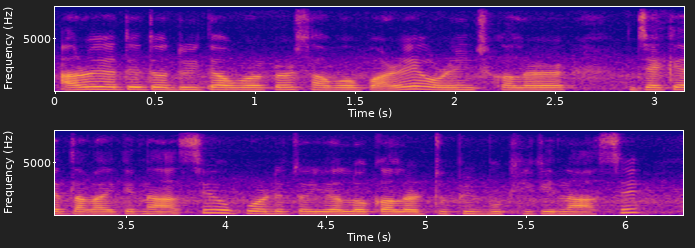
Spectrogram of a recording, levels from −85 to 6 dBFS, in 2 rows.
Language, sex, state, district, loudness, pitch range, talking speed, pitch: Nagamese, female, Nagaland, Dimapur, -16 LUFS, 200-220 Hz, 200 wpm, 210 Hz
